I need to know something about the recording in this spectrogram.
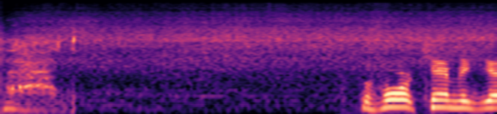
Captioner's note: woodcutting machine hissing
